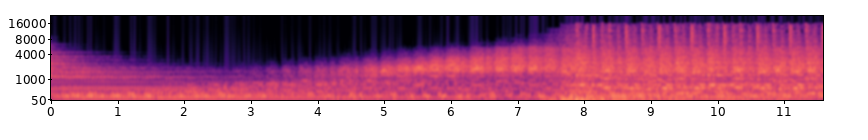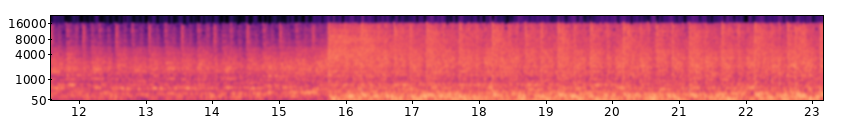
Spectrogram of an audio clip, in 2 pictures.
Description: Action Hero

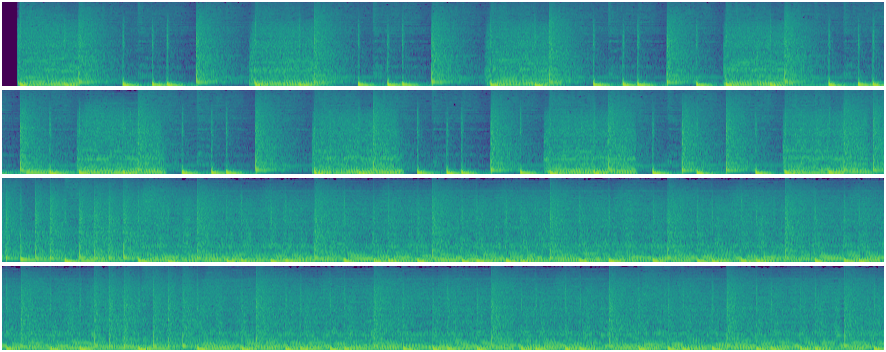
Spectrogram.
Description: Anger, metal

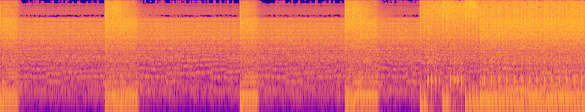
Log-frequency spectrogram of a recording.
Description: Brutal Death Metal Grindcore

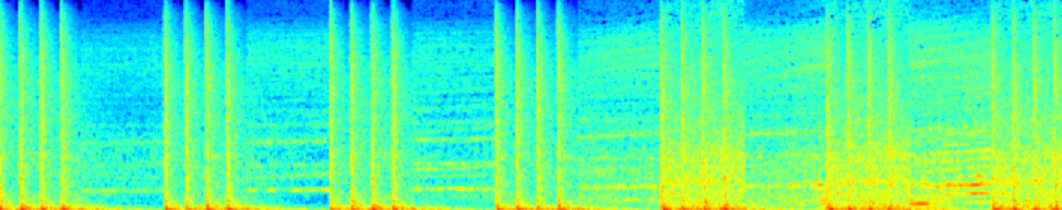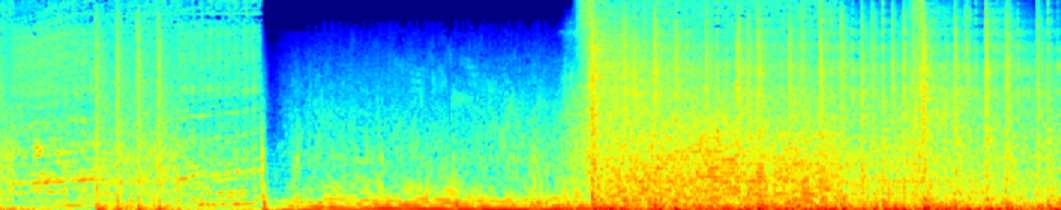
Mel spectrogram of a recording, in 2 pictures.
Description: Epic Opener; monster attack

